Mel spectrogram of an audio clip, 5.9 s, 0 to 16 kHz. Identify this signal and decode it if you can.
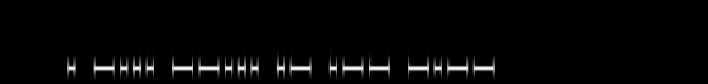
Morse code, heard as a keyed tone, about 21 wpm, 700 Hz. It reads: EB7AWY
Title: DXCC-100 Call Signs - 6 Characters - Repeated 2x - 22wpm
